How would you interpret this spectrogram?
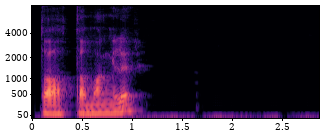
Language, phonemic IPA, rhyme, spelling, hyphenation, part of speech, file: Norwegian Bokmål, /ˈdɑːtamaŋlər/, -ər, datamangler, da‧ta‧mang‧ler, noun, Nb-datamangler.ogg
- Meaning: indefinite plural of datamangel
